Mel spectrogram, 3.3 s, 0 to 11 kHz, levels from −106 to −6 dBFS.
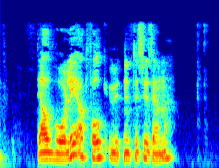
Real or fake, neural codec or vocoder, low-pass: real; none; 7.2 kHz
